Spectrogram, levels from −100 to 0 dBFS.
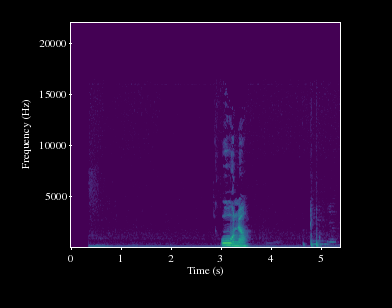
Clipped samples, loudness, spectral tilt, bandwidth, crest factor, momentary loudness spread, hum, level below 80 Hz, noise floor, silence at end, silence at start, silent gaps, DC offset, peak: under 0.1%; -37 LUFS; -7.5 dB/octave; 13 kHz; 20 dB; 21 LU; none; -86 dBFS; -80 dBFS; 0.4 s; 3 s; none; under 0.1%; -24 dBFS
